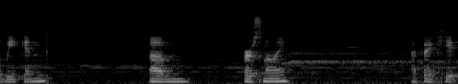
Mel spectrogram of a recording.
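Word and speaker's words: The Weeknd: the weekend on purpose I think it's actually supposed to be pronounced the weekend um personally I think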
